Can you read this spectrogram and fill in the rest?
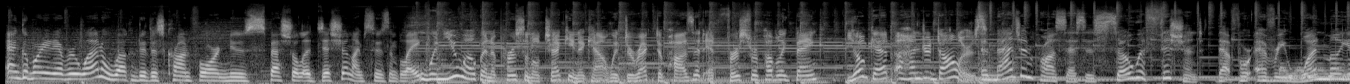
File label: Voice Over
